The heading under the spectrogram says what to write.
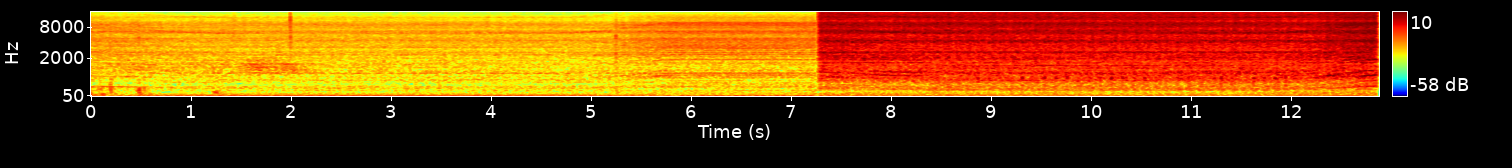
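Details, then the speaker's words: Non-running Mini Cooper S, just started with a jump pack because the battery is completely dead: quiet, lumpy idle that stumbles now and then, with visible engine shaking; an idle misfire that doesn't sound too bad. "Yes, you can hear that misfire. And you can see it's got a misfire as well with all that shaking. Doesn't sound too bad though."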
